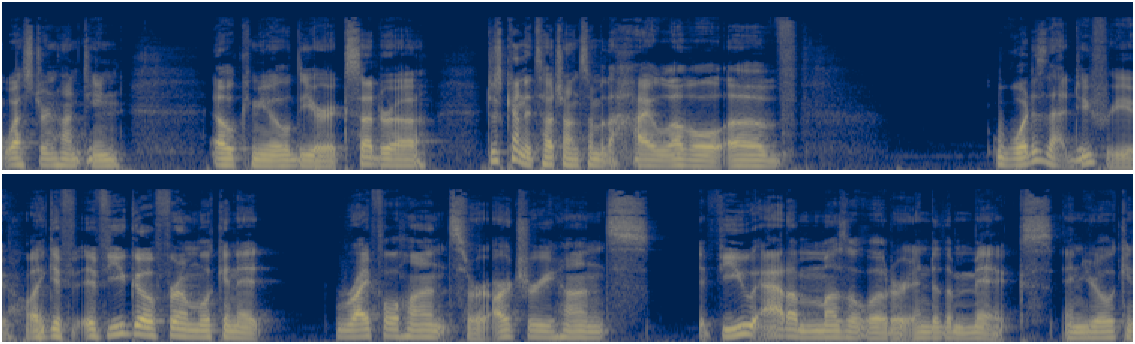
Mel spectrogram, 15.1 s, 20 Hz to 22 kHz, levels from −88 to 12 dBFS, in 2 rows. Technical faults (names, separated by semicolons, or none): none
